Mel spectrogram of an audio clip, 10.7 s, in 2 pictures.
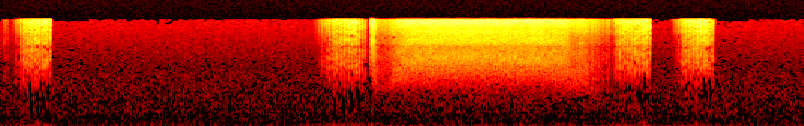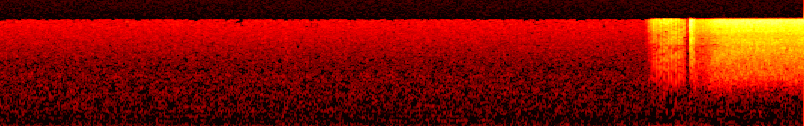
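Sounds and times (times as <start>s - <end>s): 
large banded grasshopper song: 0.0s - 0.4s, 2.1s - 4.8s, 9.7s - 10.7s.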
